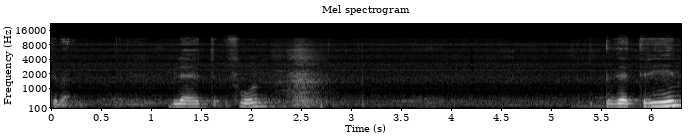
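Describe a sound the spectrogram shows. A man speaks calmly and slowly close to a microphone, heard as through an online call.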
